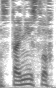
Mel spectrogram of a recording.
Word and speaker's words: Станислав: Вообще-то он не совсем Стасик, он Станислав Ковальский с ударением в имени на «и».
